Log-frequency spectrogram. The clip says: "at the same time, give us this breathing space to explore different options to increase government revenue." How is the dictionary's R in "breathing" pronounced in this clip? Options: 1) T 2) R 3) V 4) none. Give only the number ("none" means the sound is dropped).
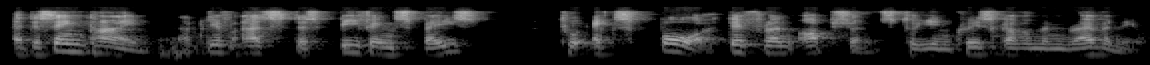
4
